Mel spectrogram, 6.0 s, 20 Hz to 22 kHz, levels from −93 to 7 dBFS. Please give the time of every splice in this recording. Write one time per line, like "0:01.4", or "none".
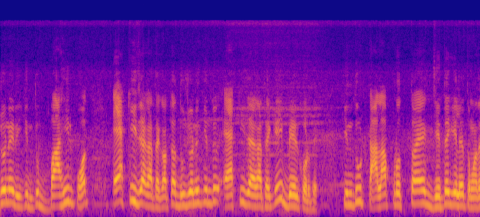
none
